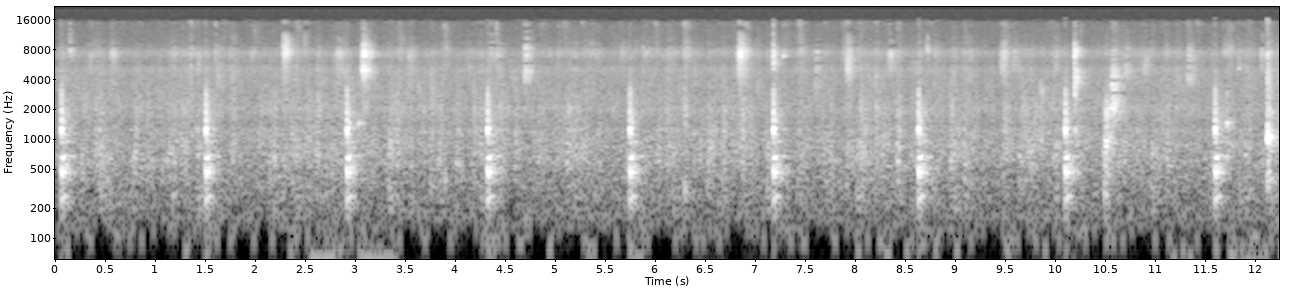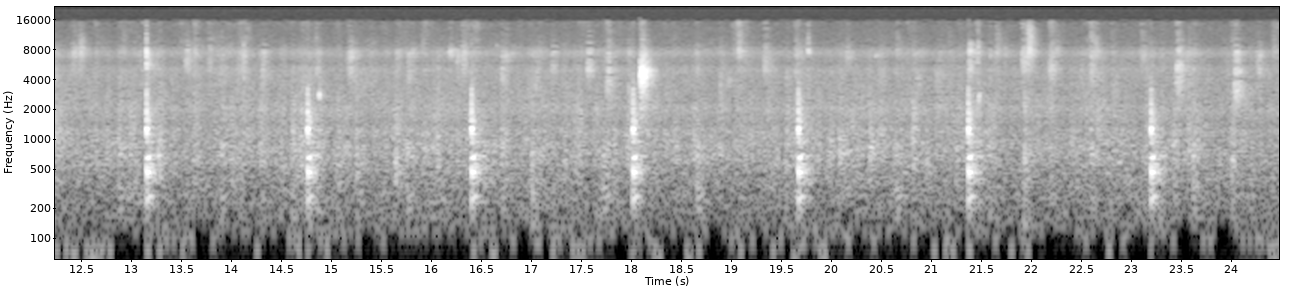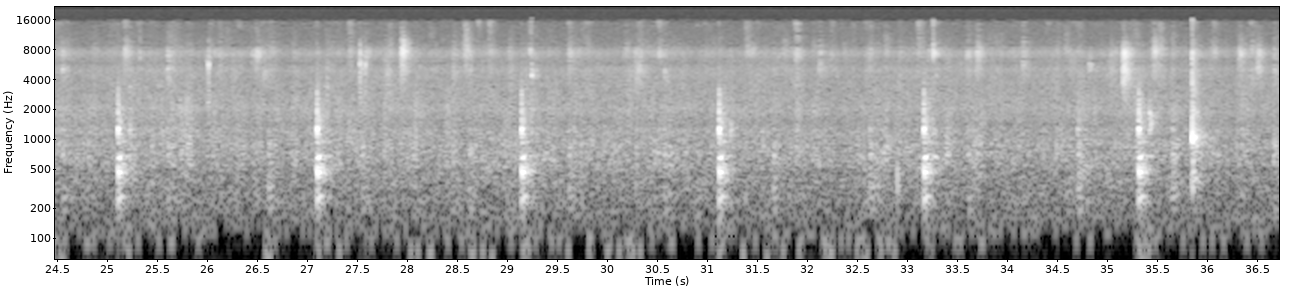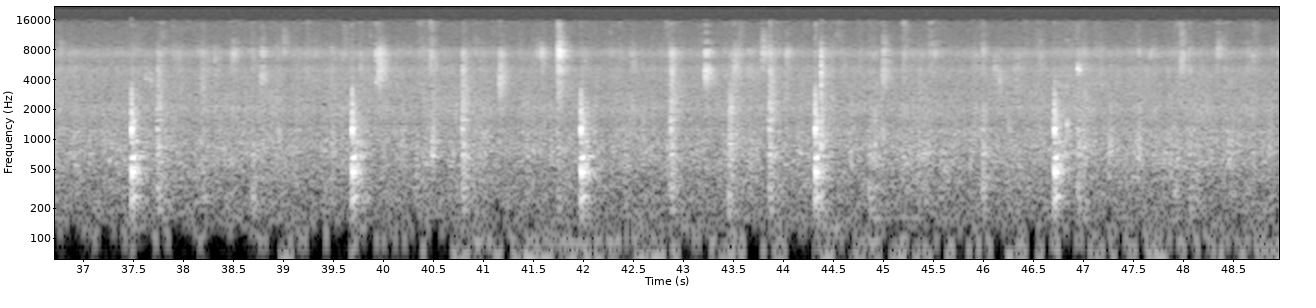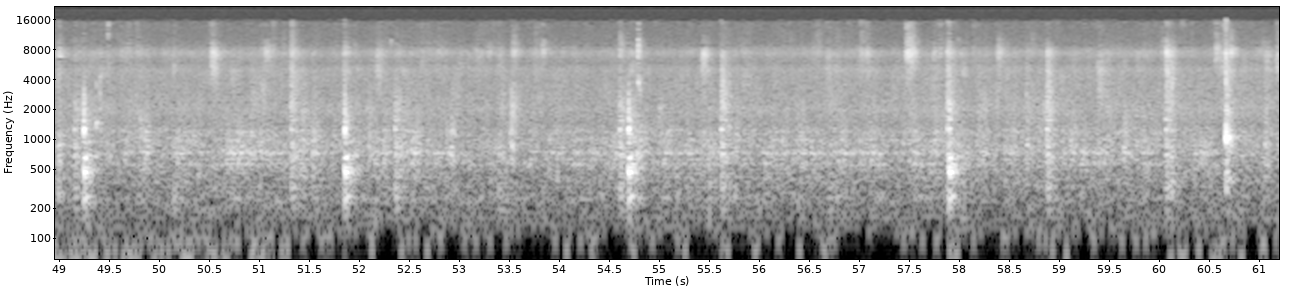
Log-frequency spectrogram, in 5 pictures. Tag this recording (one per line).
leak
rythm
